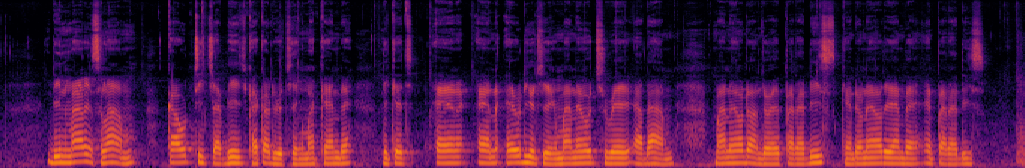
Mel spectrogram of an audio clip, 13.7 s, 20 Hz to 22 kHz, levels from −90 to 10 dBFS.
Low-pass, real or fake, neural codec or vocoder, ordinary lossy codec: none; real; none; none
